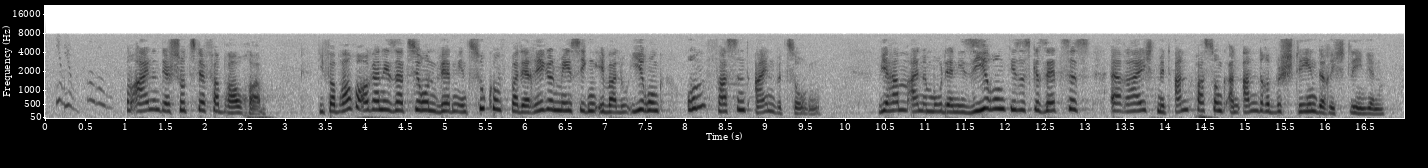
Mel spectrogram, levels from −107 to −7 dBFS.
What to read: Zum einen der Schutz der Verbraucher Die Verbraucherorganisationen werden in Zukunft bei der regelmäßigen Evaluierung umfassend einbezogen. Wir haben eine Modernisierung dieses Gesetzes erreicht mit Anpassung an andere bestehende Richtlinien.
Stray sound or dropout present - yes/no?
yes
